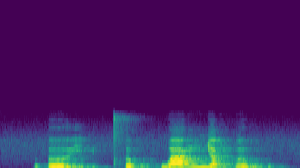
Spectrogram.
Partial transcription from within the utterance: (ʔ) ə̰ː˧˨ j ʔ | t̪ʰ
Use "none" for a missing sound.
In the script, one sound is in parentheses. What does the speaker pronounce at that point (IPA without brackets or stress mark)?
ʔ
